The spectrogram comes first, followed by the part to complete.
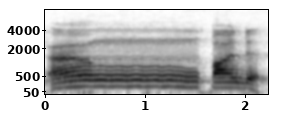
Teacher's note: di sini hukum ikhfa hakiki, tetapi dibacakan dengan tebal, samar dengan 2 harakat. Asalnya an qad jadi ang qad, baru masuk qad 2 harakat.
